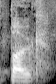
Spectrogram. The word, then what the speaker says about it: Bowk: Yeah, so it's Boke, which, I've had my last name is longer than that.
